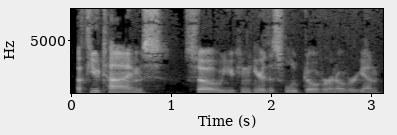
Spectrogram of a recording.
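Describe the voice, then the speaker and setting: A man co-hosting a podcast, replying in a measured, thoughtful way during casual talk. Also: fairly low pitch, monotone, creaky, very noisy. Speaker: co-host.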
